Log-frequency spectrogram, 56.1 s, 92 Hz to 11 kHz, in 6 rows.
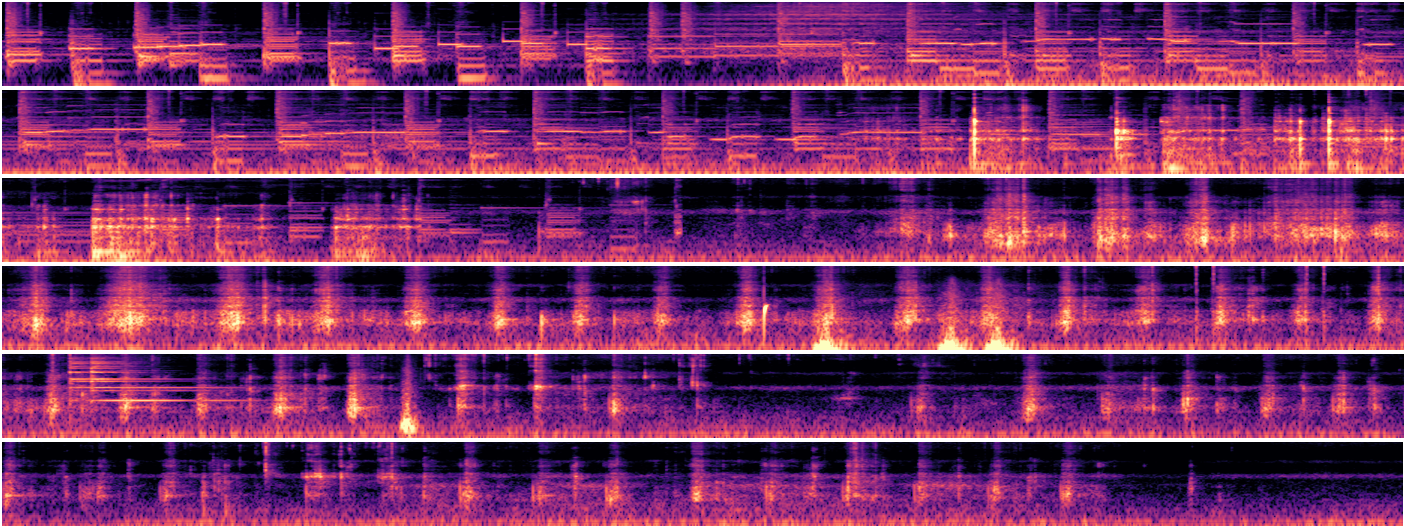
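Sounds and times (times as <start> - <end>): crisp wet crunching and chewing: 14.8 - 21.7, 22.3 - 37.9, 39.0 - 55.0.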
